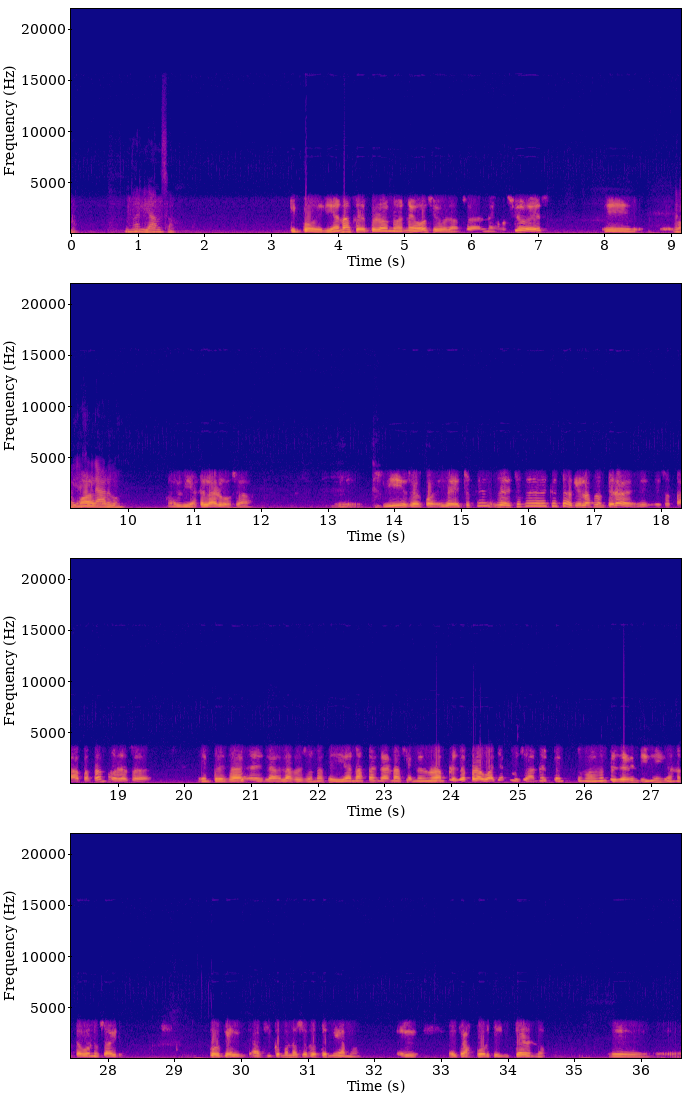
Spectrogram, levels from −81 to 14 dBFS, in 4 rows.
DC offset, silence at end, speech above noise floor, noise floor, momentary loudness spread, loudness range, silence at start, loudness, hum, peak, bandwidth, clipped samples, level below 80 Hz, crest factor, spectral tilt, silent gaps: under 0.1%; 0 s; 29 dB; -46 dBFS; 13 LU; 4 LU; 0 s; -17 LUFS; none; 0 dBFS; 8.6 kHz; under 0.1%; -44 dBFS; 18 dB; -7.5 dB/octave; none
